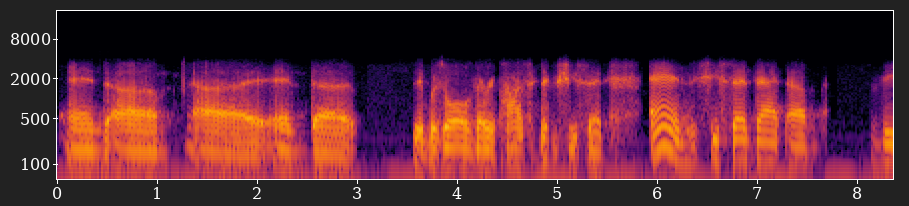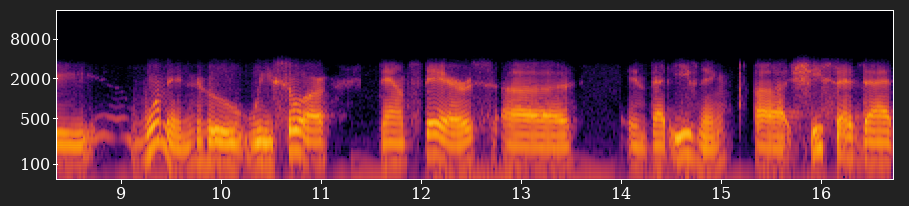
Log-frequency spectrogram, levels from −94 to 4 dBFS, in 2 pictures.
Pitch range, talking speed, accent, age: 90-110 Hz, 115 wpm, American, 50-69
